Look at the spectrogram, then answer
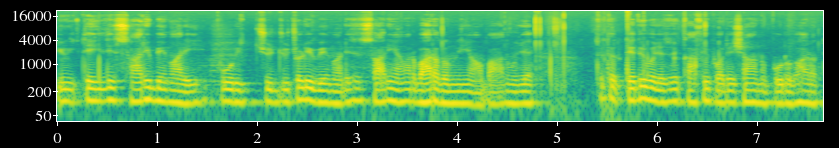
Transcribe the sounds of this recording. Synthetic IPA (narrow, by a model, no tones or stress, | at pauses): kjũːkit̪eːid̪iːsaːɾiːbiːmaːɾiːpuːɾit͡ʃd͡ʒʊt͡ʃəɽiːbiːmaːɾiːsesaːɾiːãːʋaɾbʱaːɾət̪ɦʊ̃nd̪iãːõ̰ːba̰ːd̪ɦʊ̃d͡ʒeː | t̪ːt̪t̪eːt̪iːʋəd͡ʒɛːs̬ekaːfʰipəɾeːʃaːnpuːɾbʱaːɾət̪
